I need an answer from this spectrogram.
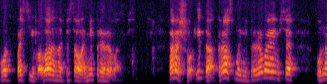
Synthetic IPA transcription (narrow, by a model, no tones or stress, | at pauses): vot̪spɐsʲibɐlˠanɐnɐpʲɪsalˠɐnʲɪpɾʲɪɾɨʋa̰jɪmsʲə̥ | xɐɾɐʂo̰ʔit̪a̰krasmɨnʲɪpɾʲɪrɨvajɪmsʲə | ʊn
